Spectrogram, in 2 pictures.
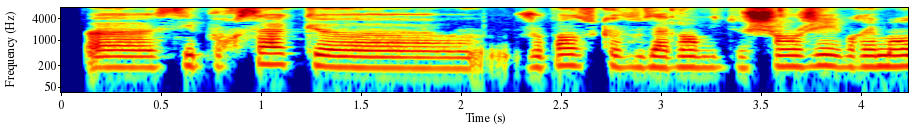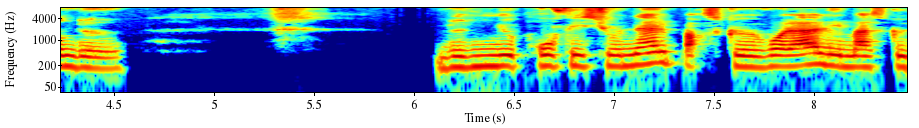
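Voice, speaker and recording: A woman's medium-pitched, dark, mellow voice, monotone and flat, at a very slow pace, with a dry, close sound and no echo. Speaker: tarot reader. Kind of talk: tarot reading. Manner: hesitant, many filler sounds.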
